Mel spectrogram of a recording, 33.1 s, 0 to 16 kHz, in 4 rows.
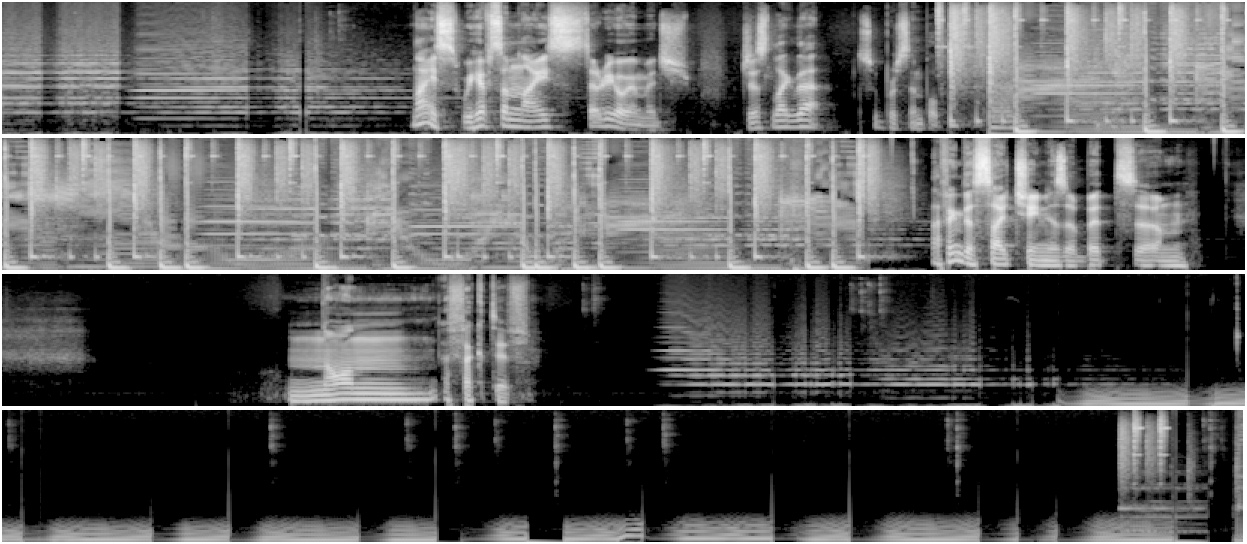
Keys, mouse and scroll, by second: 1.2 click, 2.0 space, 2.0 click, 5.9 click, 6.1 space, 11.2 click, 11.9 click, 13.5-13.8 scroll down 2, 14.0 space, 14.5-15.1 scroll up 1, 15.9-16.9 scroll up 2, 17.3 scroll up 1, 18.2-18.6 scroll up 2, 19.5 click, 19.8 space, 20.3 click, 22.1 click, 24.8-26.7 drag, 27.4 click, 28.0 click, 28.9 click, 31.0 click.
